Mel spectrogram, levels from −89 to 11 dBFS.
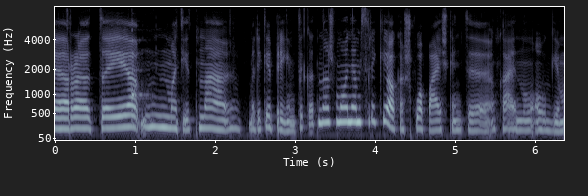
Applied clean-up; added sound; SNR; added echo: none; Bowed string instrument; 15 dB; none.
